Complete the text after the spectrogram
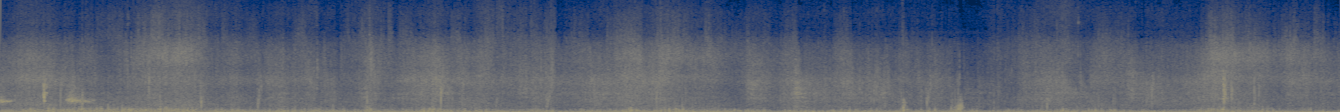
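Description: Wind rushes loudly past, close and rumbling.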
